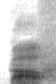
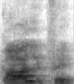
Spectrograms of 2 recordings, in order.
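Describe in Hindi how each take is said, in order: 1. F से पहले L की आवाज़ चुप रहती है। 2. L की आवाज़ F से पहले बोली जाती है। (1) "एल का उच्चारण नहीं करते हैं तो इसका सही प्रोनाउंस होगा काफ" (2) "अगर आप एल को लेते हैं तो बोलते हैं क्या? काल्फ"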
